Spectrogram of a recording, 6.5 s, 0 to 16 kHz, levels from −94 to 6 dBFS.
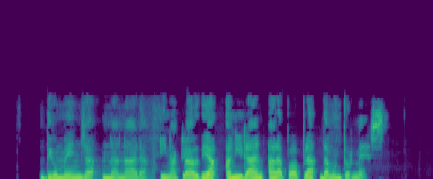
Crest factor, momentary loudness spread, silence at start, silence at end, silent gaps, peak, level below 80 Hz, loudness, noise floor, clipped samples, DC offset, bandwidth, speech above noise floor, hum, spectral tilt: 16 dB; 10 LU; 0.6 s; 0.75 s; none; -2 dBFS; -64 dBFS; -18 LUFS; -80 dBFS; under 0.1%; under 0.1%; 7.6 kHz; 62 dB; none; -6 dB/octave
